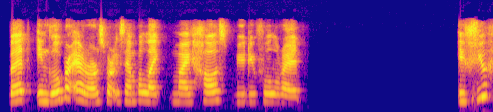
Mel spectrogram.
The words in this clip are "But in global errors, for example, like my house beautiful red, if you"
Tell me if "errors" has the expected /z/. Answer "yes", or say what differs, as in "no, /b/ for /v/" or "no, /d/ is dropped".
no, /s/ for /z/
